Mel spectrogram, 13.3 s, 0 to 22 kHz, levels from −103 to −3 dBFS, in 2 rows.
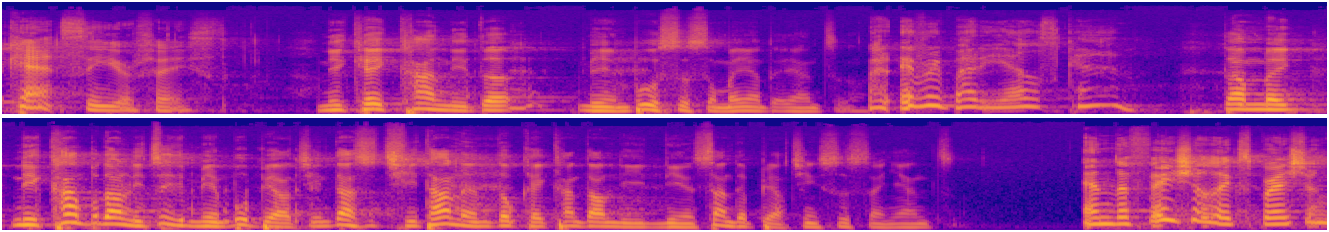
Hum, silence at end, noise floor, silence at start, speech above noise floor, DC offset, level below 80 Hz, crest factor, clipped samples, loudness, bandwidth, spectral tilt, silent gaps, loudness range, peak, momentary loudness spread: none; 0 s; -69 dBFS; 0 s; 41 dB; under 0.1%; -54 dBFS; 22 dB; under 0.1%; -28 LUFS; 18.5 kHz; -4 dB/octave; none; 5 LU; -8 dBFS; 15 LU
